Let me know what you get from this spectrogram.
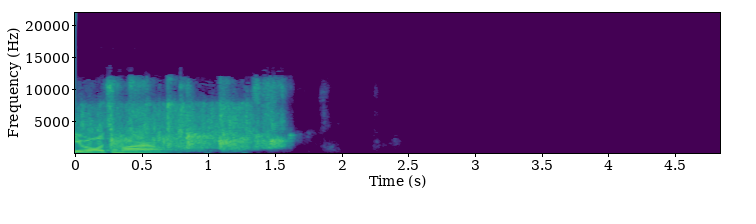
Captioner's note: audience applauding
